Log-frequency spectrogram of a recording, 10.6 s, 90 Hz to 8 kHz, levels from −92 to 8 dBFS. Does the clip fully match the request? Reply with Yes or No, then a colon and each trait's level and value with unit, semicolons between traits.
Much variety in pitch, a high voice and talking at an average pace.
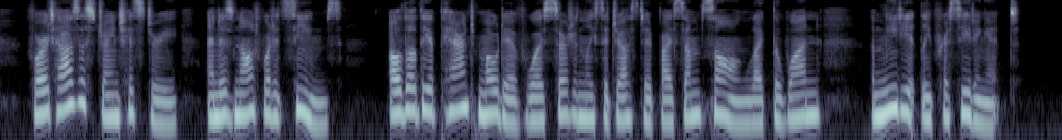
No: average, 3.4 semitones; high, 195 Hz; average, 165 wpm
